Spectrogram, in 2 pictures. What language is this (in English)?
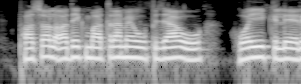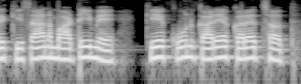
Maithili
